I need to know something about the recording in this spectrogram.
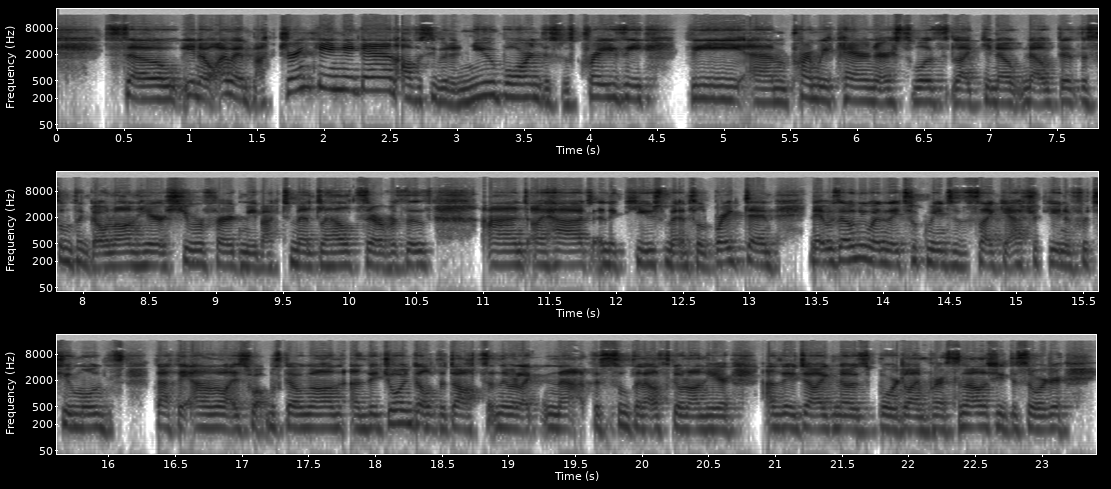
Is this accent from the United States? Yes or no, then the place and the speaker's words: no; Bray, Leinster, Ireland; So, okay, I'm from Bray in County Wicklow, and I was born into an alcoholic home.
